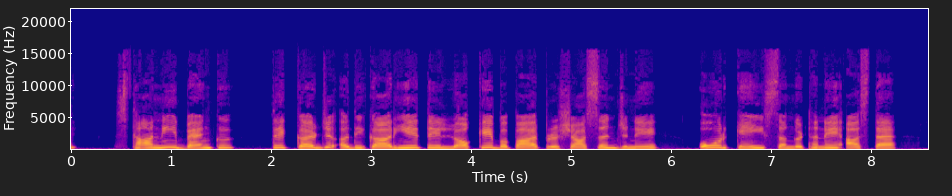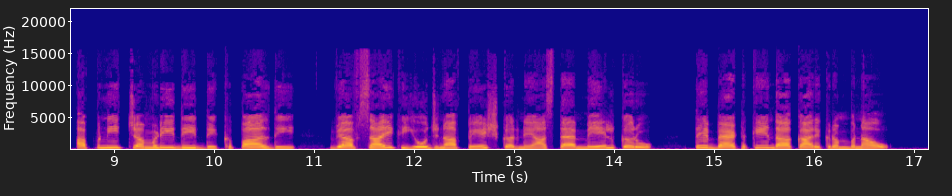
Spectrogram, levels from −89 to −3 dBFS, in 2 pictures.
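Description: Right at the start, from 0.49 to 0.55 s just before "बैंक दे", you get a lost packet rebuilt from error correction. The next packets carried low-bitrate copies, so there's no gap, just a rougher, noisier patch. The same thing recurs from 11.77 to 12.11 s, a longer stretch covering nine lost packets. It happens again at 13.87 s, between "पेश करने आस्तै" and "करो ते", and from 15.25 to 15.31 s after "करो ते".

Squeezed in at 0.57 to 0.61 s is a short concealed packet loss. About 20 ms never arrived, and the decoder extended the preceding sound to cover it, so you hear a brief smear or wobble there.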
